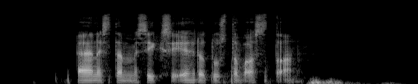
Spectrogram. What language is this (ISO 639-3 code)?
fin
